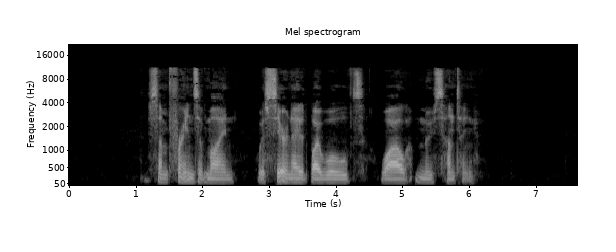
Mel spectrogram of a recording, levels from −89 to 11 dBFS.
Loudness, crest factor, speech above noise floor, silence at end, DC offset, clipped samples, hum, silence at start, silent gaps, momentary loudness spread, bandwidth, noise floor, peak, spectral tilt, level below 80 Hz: -26 LUFS; 20 dB; 53 dB; 1.6 s; under 0.1%; under 0.1%; none; 1.2 s; none; 15 LU; 11.5 kHz; -80 dBFS; -8 dBFS; -2 dB/octave; -70 dBFS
